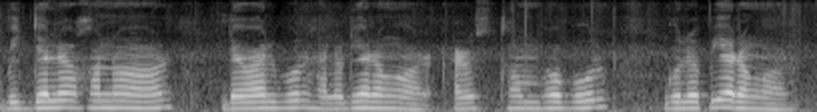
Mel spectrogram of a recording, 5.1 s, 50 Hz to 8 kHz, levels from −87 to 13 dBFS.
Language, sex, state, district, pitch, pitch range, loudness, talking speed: Assamese, male, Assam, Kamrup Metropolitan, 170 Hz, 160-180 Hz, -16 LUFS, 95 wpm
